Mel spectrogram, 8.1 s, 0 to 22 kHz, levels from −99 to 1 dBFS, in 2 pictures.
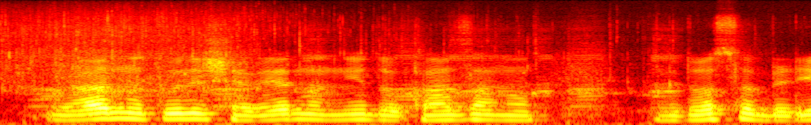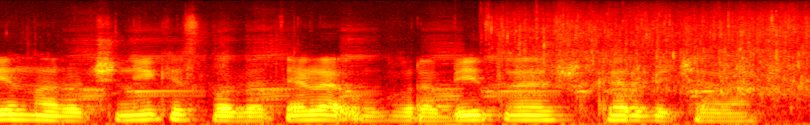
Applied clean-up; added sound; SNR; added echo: none; Sink (filling or washing) / Liquid + Harmonica; 14 dB; none.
